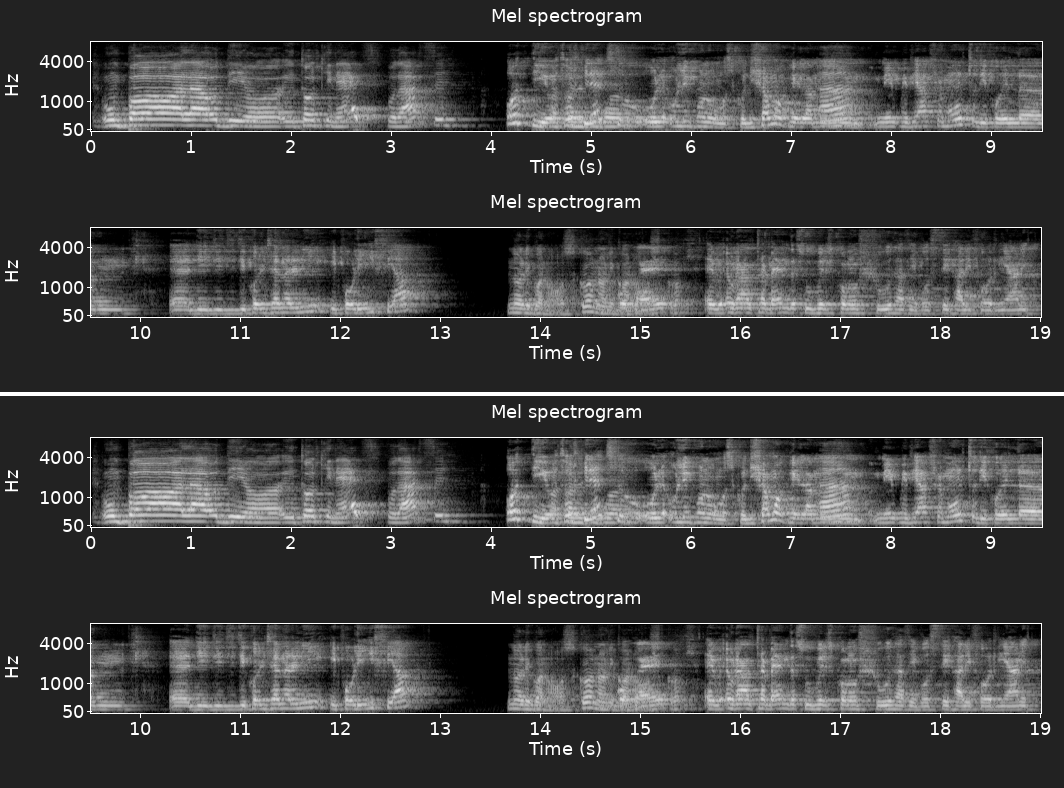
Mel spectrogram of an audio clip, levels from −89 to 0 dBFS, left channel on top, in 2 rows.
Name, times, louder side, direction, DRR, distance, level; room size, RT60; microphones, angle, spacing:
voice 1, 0.1-2.7 3.0-3.6 4.6-5.3 7.3-7.7 13.7-15.4, equal, 25° right, 1 dB, 4.0 m, -18 dB
voice 2, 4.1-12.7 14.8-18.9, right 1 dB, 45° right, 3 dB, 1.7 m, -21 dB
21.5 x 16.0 x 9.6 m, 0.67 s
head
